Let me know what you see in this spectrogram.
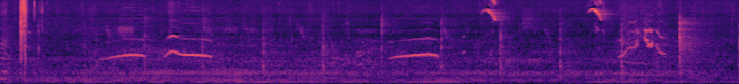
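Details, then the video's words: Baby monkey calling to its mother for help, giving three drawn-out tonal coos that rise then fall, a few high squeaks later, over a low steady hum with faint voices. "Po-or baby monkey RAIN calling mom RANY to helps but can't."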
